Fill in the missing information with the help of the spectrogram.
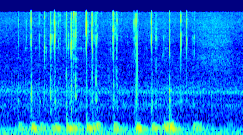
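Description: Fingertips type on the plastic keys of a laptop keyboard, producing about nine soft, muffled key taps in a quick irregular rhythm. Each tap is a short, low thud with a faint bright click on top that dies away almost instantly, heard over a quiet background.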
